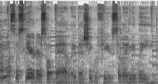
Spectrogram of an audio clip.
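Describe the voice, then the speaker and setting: There is music in the background as a woman talks. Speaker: author. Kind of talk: personal memoir audiobook reading.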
